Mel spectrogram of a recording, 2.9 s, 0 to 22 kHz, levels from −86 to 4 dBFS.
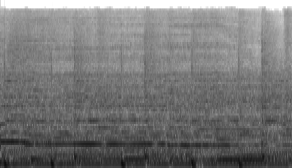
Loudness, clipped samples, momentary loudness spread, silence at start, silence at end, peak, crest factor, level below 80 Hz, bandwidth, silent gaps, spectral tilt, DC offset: -11 LUFS; under 0.1%; 1 LU; 0 s; 0 s; 0 dBFS; 10 dB; -18 dBFS; 18 kHz; none; -5.5 dB/octave; under 0.1%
